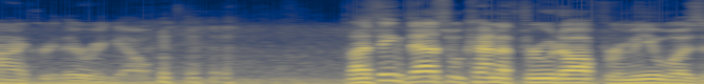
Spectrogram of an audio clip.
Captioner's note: laughs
